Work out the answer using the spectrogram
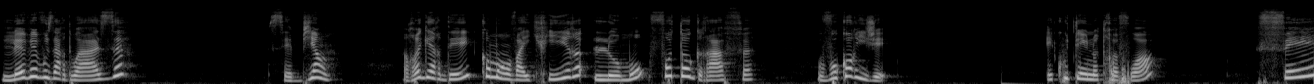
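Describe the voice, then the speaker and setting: Slow, deliberate woman teacher giving dictation. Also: a little high, big pitch swings, darkish tone. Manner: slow, deliberate dictation with words repeated clearly. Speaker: primary school teacher. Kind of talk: classroom dictation lesson.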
